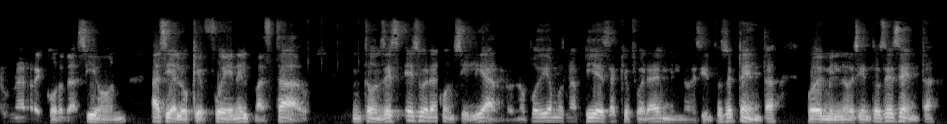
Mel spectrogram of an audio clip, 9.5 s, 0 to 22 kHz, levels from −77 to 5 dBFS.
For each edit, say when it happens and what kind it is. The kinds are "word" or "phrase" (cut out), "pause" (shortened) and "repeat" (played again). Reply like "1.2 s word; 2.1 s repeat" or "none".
4.4 s word; 5.6 s word

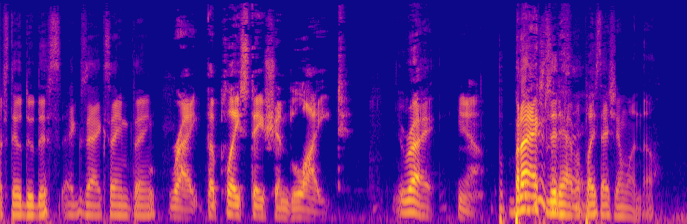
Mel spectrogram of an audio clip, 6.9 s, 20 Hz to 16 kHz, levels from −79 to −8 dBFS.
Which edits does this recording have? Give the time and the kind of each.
none

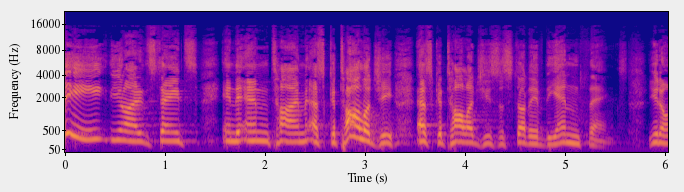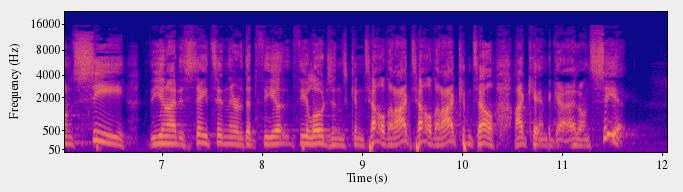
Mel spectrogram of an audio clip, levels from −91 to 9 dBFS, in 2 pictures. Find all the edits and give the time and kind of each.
6.7 s pause; 7.8 s word; 9.5 s repeat; 10.9 s word

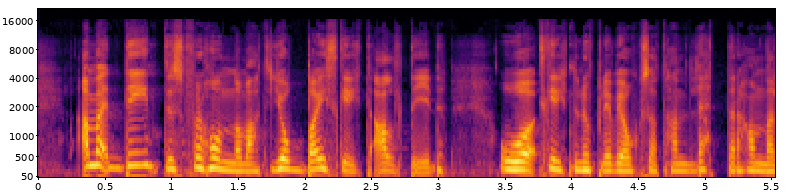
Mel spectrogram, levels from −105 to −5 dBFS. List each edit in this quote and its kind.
1.1 s word; 3.8 s word

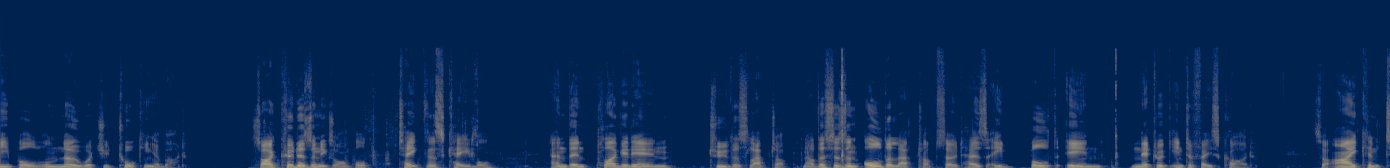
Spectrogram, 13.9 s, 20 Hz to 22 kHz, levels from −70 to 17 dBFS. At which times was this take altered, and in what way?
none

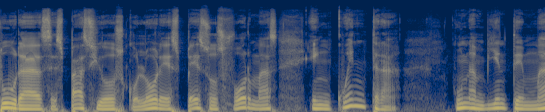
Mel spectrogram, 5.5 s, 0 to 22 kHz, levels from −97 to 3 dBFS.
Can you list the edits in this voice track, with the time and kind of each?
none

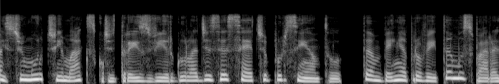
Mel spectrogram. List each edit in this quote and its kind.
1.0 s word

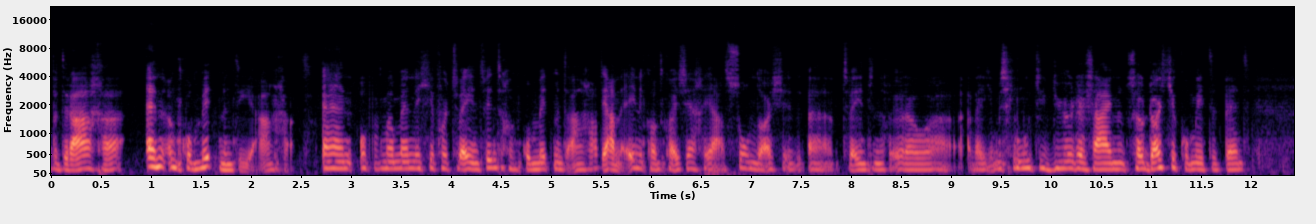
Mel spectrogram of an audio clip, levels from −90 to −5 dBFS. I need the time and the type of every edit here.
2.7 s pause; 7.5 s pause

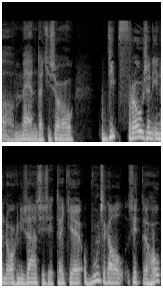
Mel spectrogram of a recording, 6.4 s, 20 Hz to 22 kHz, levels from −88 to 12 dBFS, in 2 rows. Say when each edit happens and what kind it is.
none

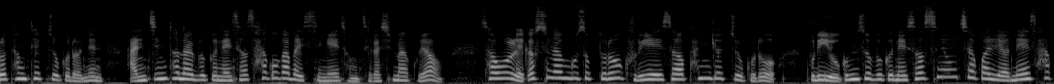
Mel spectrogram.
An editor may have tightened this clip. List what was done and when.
none

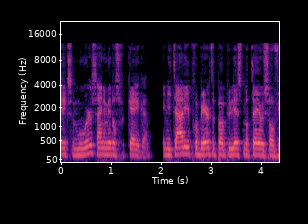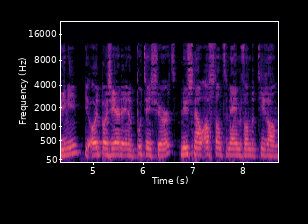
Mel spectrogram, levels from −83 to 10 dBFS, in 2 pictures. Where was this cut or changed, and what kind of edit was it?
1.9 s pause

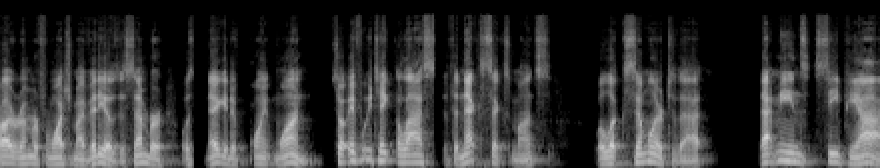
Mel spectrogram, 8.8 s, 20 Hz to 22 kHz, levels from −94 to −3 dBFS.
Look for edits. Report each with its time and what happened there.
1.9 s word; 3.7 s word; 4.3 s phrase

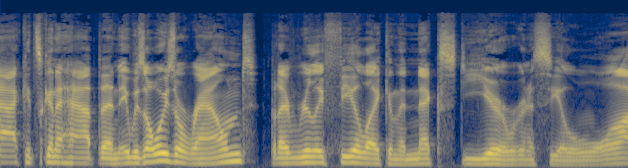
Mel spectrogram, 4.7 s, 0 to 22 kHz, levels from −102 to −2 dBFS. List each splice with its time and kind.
2.0 s pause

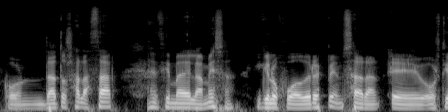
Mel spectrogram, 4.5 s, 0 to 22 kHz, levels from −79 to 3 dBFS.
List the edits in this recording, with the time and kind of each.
1.5 s phrase; 2.5 s pause

